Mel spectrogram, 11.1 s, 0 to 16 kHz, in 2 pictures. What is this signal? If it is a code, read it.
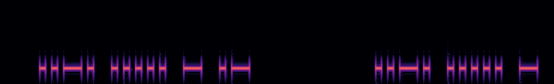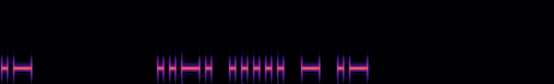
Morse code, heard as a keyed tone, about 20 wpm, 700 Hz. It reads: F5TA F5TA F5TA
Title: DXCC-100 Call Signs - 4 Characters - Repeated 3x - 20wpm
